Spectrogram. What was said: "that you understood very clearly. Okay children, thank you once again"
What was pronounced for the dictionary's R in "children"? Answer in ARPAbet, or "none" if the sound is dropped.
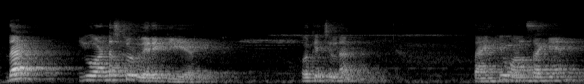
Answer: none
